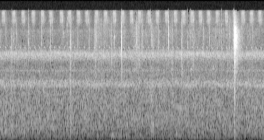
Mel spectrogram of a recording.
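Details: Crickets trill steadily and high on a summer night next to a crackling fire, with scattered light ticks from the flames and one loud pop late in the clip.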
